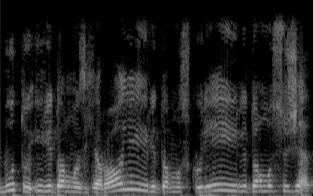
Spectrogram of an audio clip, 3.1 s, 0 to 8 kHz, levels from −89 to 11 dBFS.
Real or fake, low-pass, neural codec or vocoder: real; 7.2 kHz; none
